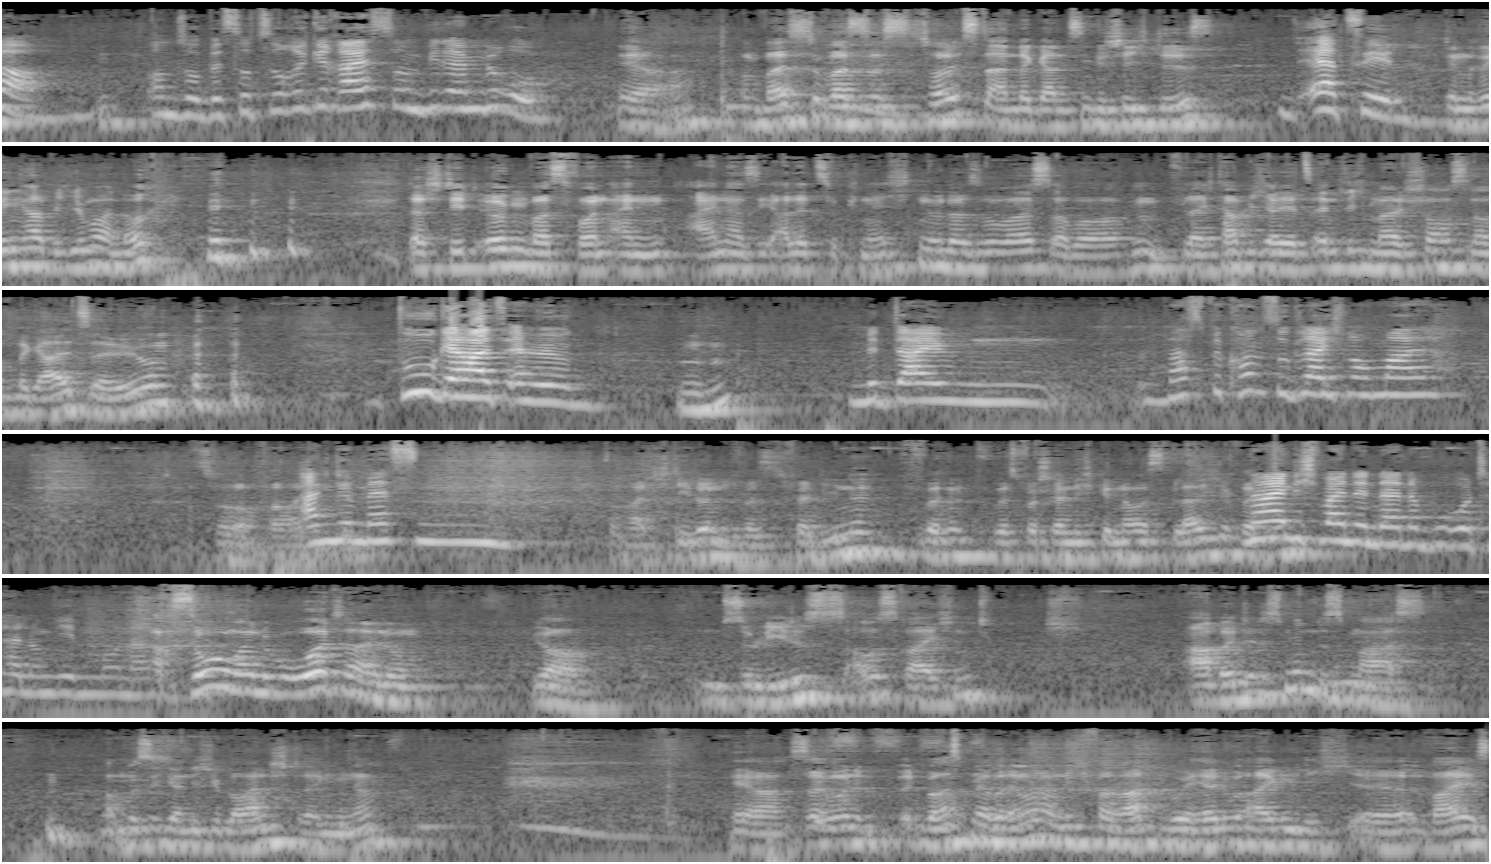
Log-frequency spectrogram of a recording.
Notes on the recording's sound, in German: Unser Live Auftritt bei Annotopia!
